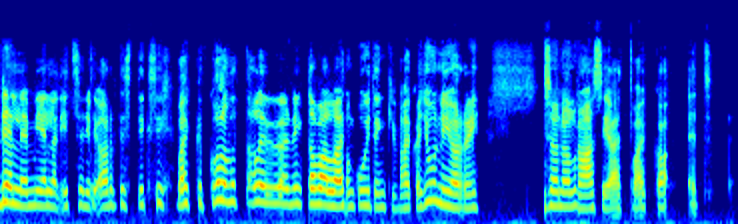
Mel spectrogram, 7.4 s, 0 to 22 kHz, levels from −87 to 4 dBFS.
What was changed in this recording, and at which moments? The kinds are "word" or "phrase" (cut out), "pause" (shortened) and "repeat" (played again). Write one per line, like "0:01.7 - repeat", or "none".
0:00.9 - word
0:02.1 - word
0:03.0 - word
0:03.5 - word
0:04.0 - word
0:05.4 - word
0:05.8 - word
0:06.3 - word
